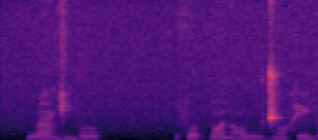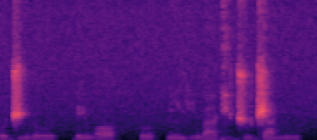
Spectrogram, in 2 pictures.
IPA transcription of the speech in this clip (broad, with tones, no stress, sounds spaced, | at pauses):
w ã˧ ɡ i˨ j o˧ | f o˦ ɡ͡b ɔ̃˦ d ɔ̃˧ w u˨ d͡ʒ ɔ̃˨ h e˧ j o˦ d͡ʒ i˧ l o˧ | ɾ e˨ w ɔ˨˦ | o˨ k͡p ĩ˨˦ j i˦˨ w a˨ ɡ i˨ d͡ʒ u˨˦ d͡ʒ a˦ n u˦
